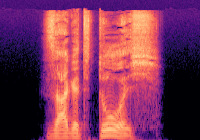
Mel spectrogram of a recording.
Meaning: second-person plural subjunctive I of durchsagen
- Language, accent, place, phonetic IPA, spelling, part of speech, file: German, Germany, Berlin, [ˌzaːɡət ˈdʊʁç], saget durch, verb, De-saget durch.ogg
